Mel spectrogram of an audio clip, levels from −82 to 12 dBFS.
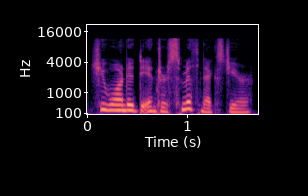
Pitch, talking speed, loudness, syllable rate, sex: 200 Hz, 245 wpm, -16 LUFS, 5.6 syllables/s, female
